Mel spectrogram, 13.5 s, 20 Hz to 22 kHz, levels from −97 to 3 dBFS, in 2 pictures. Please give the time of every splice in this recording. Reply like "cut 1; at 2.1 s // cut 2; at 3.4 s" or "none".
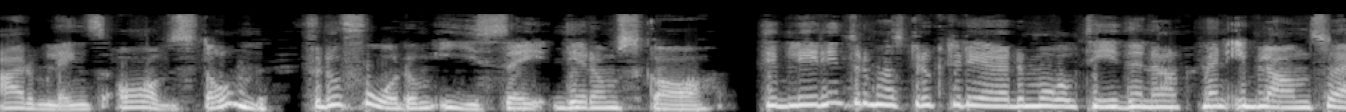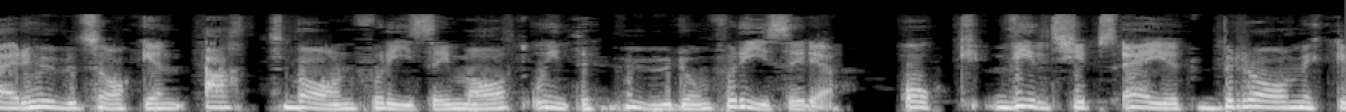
none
